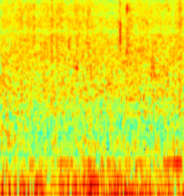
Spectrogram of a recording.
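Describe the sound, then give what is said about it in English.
Steady spring May showers at home, rain pattering down in a continuous even hiss of drops with a low rumbling undertone, fairly loud, with no voices. “Some showers, May showers.”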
